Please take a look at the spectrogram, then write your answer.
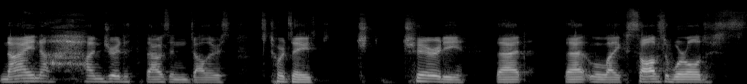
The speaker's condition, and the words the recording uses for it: Stuttering. With me, so if I didn't have these massive pauses where it's like, what is he gonna say? What's he gonna do?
